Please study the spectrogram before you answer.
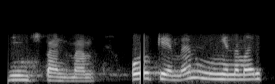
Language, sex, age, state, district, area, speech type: Tamil, female, 18-30, Tamil Nadu, Sivaganga, rural, conversation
